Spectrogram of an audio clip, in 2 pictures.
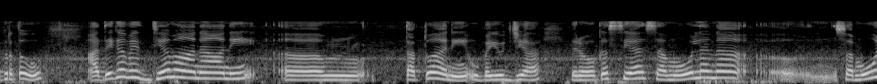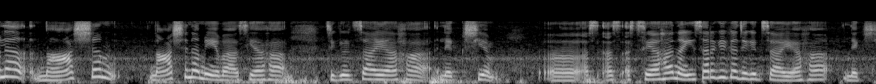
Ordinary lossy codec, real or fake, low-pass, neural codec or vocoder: none; real; none; none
